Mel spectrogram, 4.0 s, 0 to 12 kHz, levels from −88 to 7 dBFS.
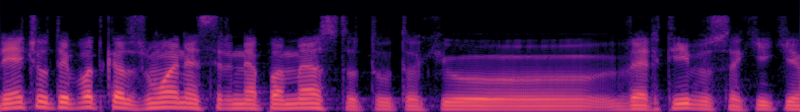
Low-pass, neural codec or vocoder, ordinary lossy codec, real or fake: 7.2 kHz; none; MP3, 64 kbps; real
